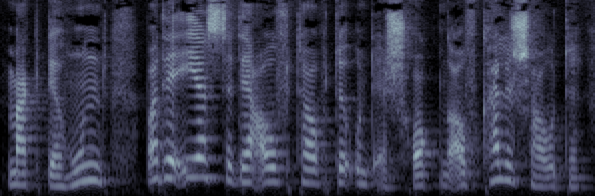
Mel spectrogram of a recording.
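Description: A woman reading a children's farm-animal story aloud in a slow, lively storybook manner. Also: mid-range voice.

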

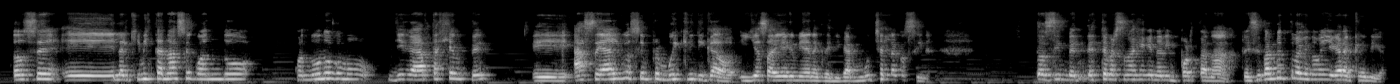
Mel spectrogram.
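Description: A young man with a Chilean accent, a guest telling stories in a casual interview, full of slang and quick asides. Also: high voice, echoey room, soft background music. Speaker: guest, content creator.

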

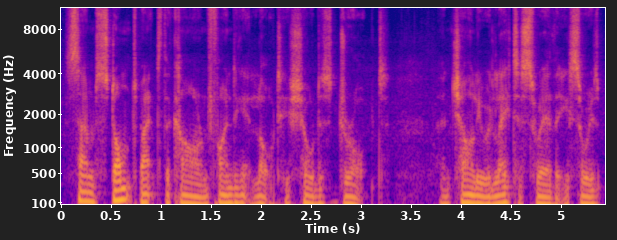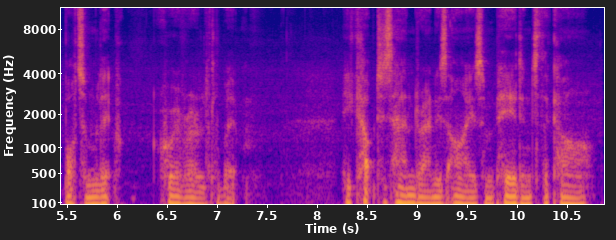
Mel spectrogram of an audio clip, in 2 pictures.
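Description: Deep husky male storyteller. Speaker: narrator. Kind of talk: storybook narration.

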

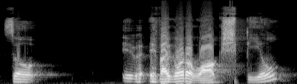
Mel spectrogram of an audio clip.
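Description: A little slow and medium-pitched with a darkish tone, the young man's voice is nasal from allergies blocking his nose. As a podcast co-host in a casual chat, he rambles, laughs frequently and restarts his sentences.

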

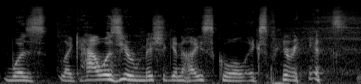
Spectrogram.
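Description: Enthusiastic man as host, quick energetic questions in a relaxed interview. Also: high voice. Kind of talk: casual interview chat.

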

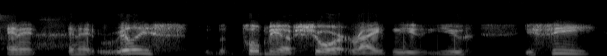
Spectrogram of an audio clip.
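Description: Animated man telling a story over radio. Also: on the high side, moderate pace, dry recording. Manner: animated storyteller, acts out quoted voices, fills with "right?". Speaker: storyteller sharing a faith lesson. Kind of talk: casual radio talk. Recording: tinny phone-like radio audio.

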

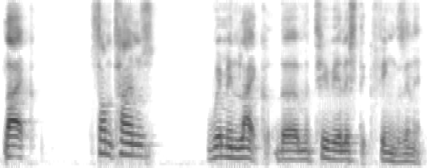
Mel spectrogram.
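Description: A man's voice: mid-range voice, lively intonation, a little slow, mellow. A man with an urban London roadman accent hosting a casual advice podcast, speaking colloquially and emphatically, often repeating points and checking that the listener follows. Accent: London, urban roadman slang. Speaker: podcast host answering listener questions.

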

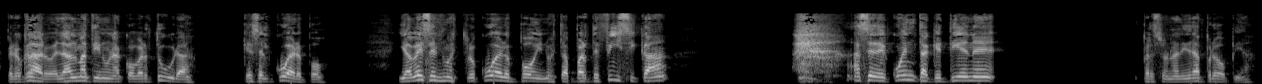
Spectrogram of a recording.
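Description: Argentine male rabbi, storytelling talk, bright forceful tone, slightly high. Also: unhurried, long pauses, no echo. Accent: Argentine Spanish. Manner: animated, colloquial, emotional.

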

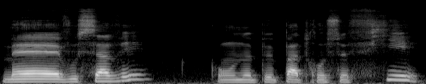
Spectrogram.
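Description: A man narrating a fairy tale aloud in a measured, wry storytelling manner. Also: mid-range voice, very animated, dark tone, clean tone. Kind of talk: storybook reading.

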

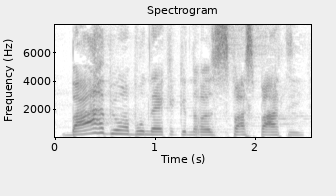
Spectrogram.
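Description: A woman's voice: mid-range voice, unhurried. A Brazilian-accented woman in her fifties, a congregant raising an earnest question in a Bible class, with many fillers. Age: 50s. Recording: echoey church hall.

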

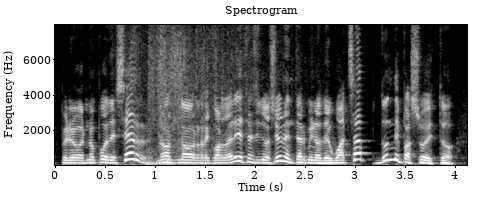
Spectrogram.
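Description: A man with a Rioplatense Spanish accent hosting a comedic radio chat, reacting with animated, excitable bursts. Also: a little high, fast talker, a little hiss or hum. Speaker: host.

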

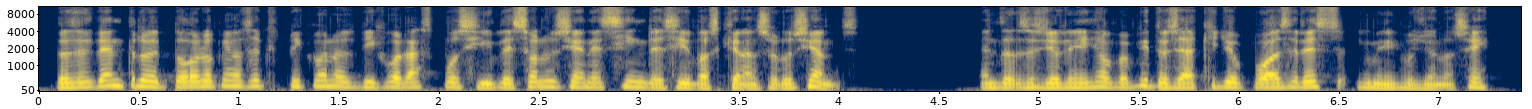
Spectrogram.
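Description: Fast-talking man telling a story. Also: a little high, no room sound, studio quality. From Colombia. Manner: fast, animated retelling with acted quotes. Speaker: entrepreneur guest. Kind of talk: storytelling in an interview.

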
